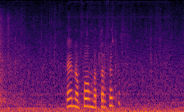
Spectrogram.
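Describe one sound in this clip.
A young man talks briefly with animation into a microphone.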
